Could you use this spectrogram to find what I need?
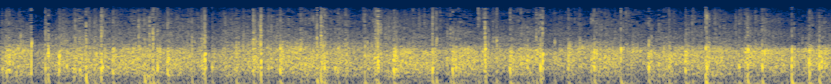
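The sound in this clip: Warm audience applause welcomes a panel at a science festival theatre in Oxfordshire, a dense, even rush of clapping that holds steady for about four seconds.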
